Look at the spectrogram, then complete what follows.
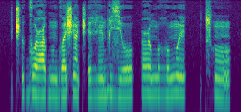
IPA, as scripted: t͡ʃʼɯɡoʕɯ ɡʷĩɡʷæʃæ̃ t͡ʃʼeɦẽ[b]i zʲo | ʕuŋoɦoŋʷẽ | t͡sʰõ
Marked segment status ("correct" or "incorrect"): correct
